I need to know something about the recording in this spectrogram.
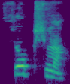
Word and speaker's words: सूक्ष्म: ये क्ष यानी क और श मिलके बना है। तो क का उच्चारण भी थोड़ा सुनाई देना चाहिए ऑफिश का सूक्ष्म संपराय।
